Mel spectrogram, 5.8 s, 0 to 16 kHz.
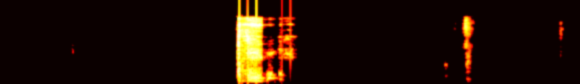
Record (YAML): cough_length: 5.8 s
cough_amplitude: 30626
cough_signal_mean_std_ratio: 0.18
survey_phase: beta (2021-08-13 to 2022-03-07)
age: 18-44
gender: Male
wearing_mask: 'No'
symptom_none: true
smoker_status: Current smoker (e-cigarettes or vapes only)
respiratory_condition_asthma: false
respiratory_condition_other: false
recruitment_source: REACT
submission_delay: 4 days
covid_test_result: Negative
covid_test_method: RT-qPCR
